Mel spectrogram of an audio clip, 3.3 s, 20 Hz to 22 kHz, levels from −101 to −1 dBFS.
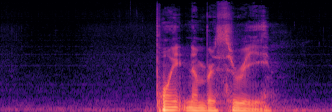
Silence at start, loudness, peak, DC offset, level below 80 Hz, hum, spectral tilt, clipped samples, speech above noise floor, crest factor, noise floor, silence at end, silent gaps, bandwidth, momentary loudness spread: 1.55 s; -25 LUFS; -2 dBFS; under 0.1%; -40 dBFS; none; -7 dB/octave; under 0.1%; 34 dB; 26 dB; -58 dBFS; 0.3 s; none; 16 kHz; 12 LU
